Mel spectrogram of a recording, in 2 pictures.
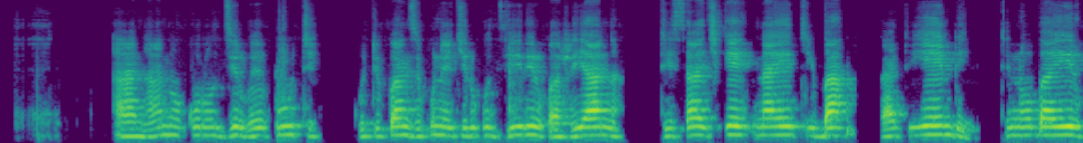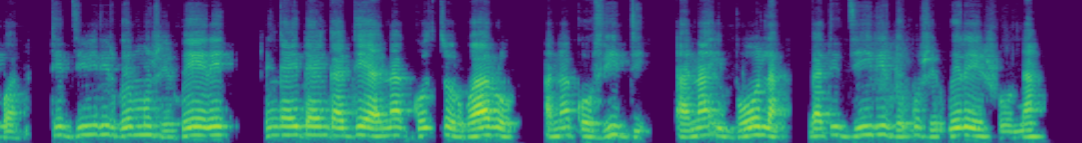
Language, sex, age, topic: Ndau, male, 18-24, health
